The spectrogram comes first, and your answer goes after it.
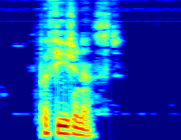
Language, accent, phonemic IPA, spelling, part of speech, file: English, Australia, /pə(ɹ)ˈfjuːʒənɪst/, perfusionist, noun, En-au-perfusionist.ogg
- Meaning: A trained clinician who operates the heart-lung machine during cardiac and other surgeries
